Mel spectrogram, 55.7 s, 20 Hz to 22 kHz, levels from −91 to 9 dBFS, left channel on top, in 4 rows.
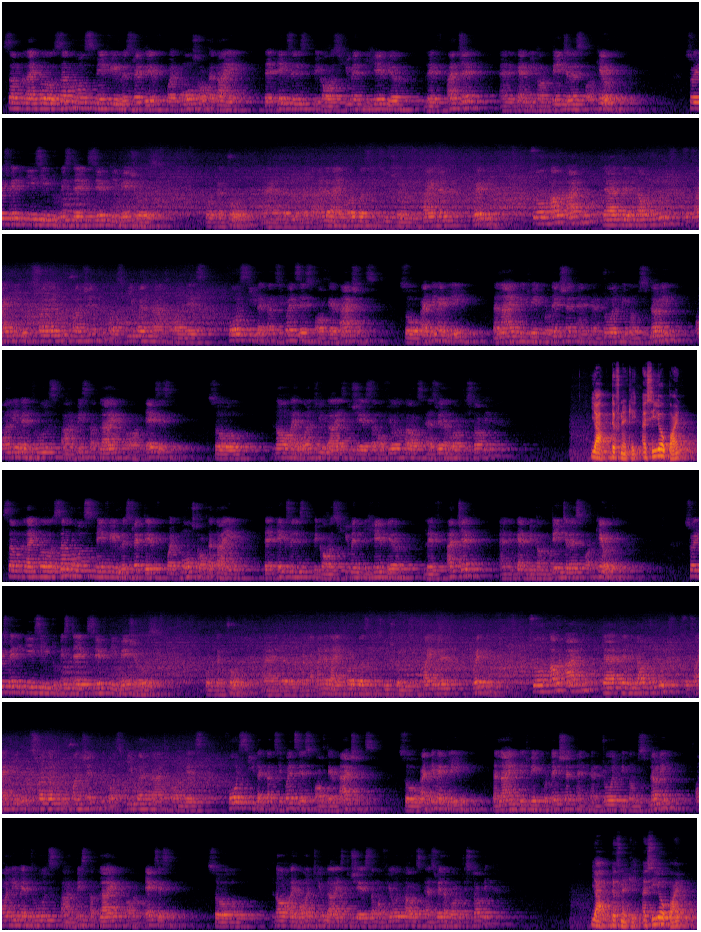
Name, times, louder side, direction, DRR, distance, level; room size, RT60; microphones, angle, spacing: voice 1, 0.0-4.7 5.2-8.0 8.4-9.4 9.9-12.3 13.7-17.1 18.0-18.8 19.1-22.9 23.3-23.8 24.4-31.8 32.4-35.3 35.8-37.1 37.7-41.2 41.7-45.2 45.9-46.9 47.2-51.5, left 1 dB, 55° right, -10 dB, 1.7 m, -38 dB
sound 1, 14.8-32.7, equal, 5° right, 1.3 m, -47 dB
voice 2, 53.6-55.5, left 6 dB, 80° left, 12 dB, 0.4 m, -24 dB
9.0 x 4.4 x 4.7 m, 1.4 s
head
